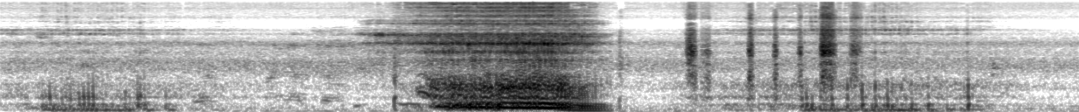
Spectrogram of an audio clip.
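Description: Soft breathing sounds, then one loud, rough, vibrating inhaled snore of about a second; ordinary snoring during sleep.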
